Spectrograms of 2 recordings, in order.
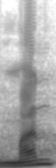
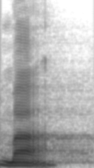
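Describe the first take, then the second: First: The syllable ends with an n sound. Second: The syllable ends with a long vowel. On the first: The speaker calls it wrong. "bukan lagi man" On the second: The speaker calls it right. "tapi ma"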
